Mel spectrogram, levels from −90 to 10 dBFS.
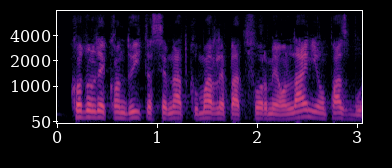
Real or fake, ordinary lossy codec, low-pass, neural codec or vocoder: real; none; 7.2 kHz; none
